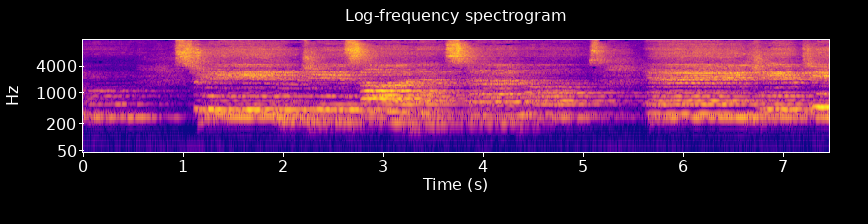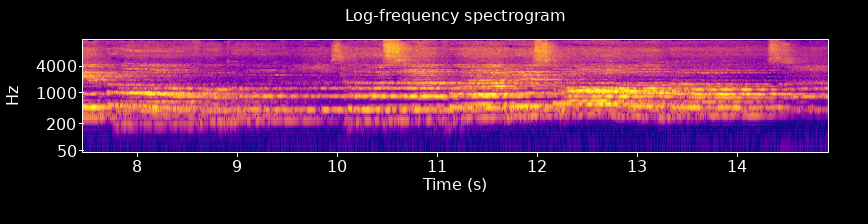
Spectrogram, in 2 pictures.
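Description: Choir singing in harmony, several voice parts at once, with short breaks between phrases about a second in and again near six seconds in.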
